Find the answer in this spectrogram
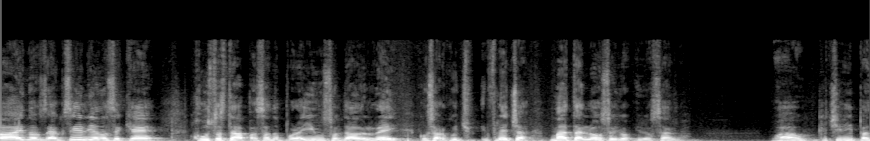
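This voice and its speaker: A rabbi teaches in a storytelling way, his fairly high voice mellow and soft-edged. He restarts phrases often and throws his voice up when he acts out cries. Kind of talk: sermon-style teaching talk.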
